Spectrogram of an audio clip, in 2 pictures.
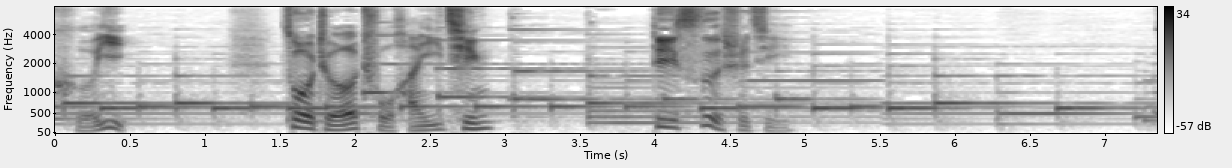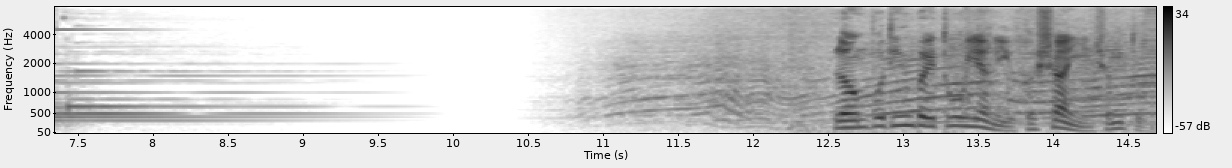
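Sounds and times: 
speech: 0.1s - 0.6s, 1.6s - 3.2s, 4.0s - 5.0s, 12.6s - 14.6s
motorcycle engine revving: 10.6s - 14.6s.

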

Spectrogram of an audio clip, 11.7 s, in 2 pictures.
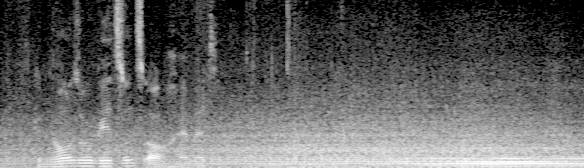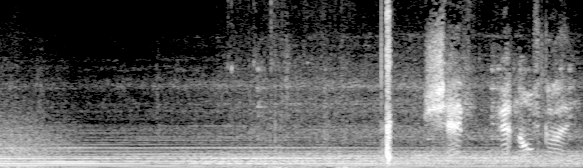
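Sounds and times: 
car engine accelerating during a chase: 0.0s - 11.6s
speech: 0.4s - 2.5s.

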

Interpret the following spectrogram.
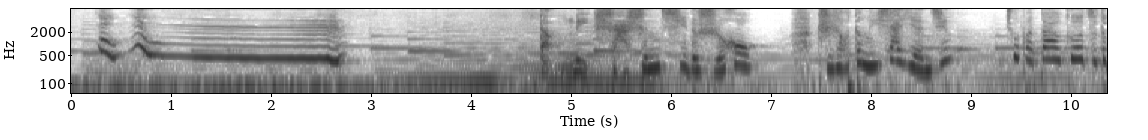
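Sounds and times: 
frightened stray dog whimpering and howling in a park: 0.3s - 2.8s
speech: 5.0s - 10.3s.

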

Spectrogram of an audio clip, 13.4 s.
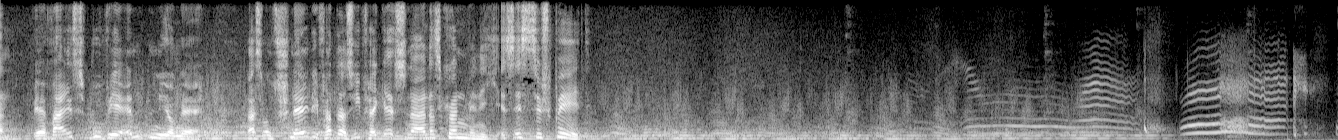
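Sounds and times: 
speech: 0.0s - 6.2s
low steady hum: 0.0s - 13.2s
child crying in a dramatized household scene: 9.6s - 13.3s.

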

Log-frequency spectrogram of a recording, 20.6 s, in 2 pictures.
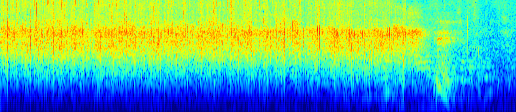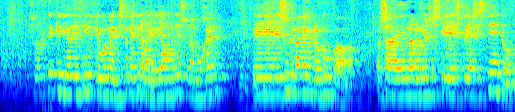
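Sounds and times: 
audience applause: 0.0s - 8.6s
speech: 11.3s - 14.8s, 15.4s - 20.6s.

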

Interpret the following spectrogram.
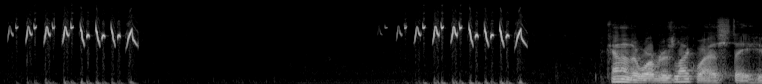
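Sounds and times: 
northern waterthrush ringing song: 0.0s - 2.0s, 3.8s - 5.9s
speech: 6.1s - 7.6s.

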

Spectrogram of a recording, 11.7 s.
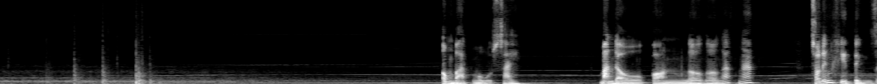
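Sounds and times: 
knocking on a door: 0.5s - 2.4s
speech: 5.9s - 7.0s, 8.0s - 10.2s, 10.8s - 11.6s.

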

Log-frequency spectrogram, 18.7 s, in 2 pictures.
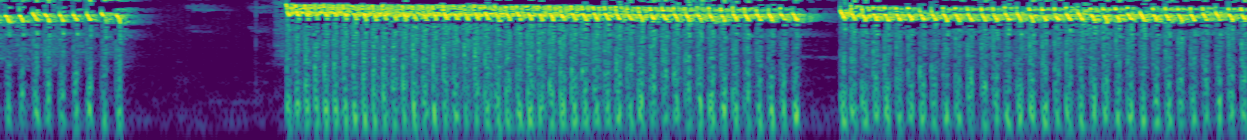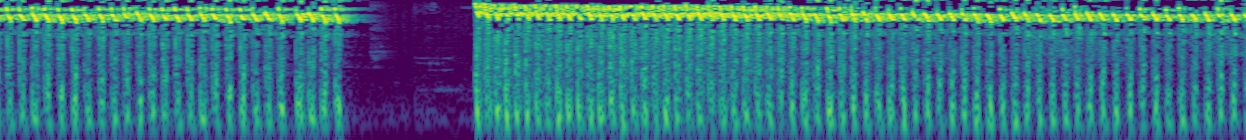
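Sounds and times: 
song: 0.0s - 12.2s, 12.9s - 18.7s.

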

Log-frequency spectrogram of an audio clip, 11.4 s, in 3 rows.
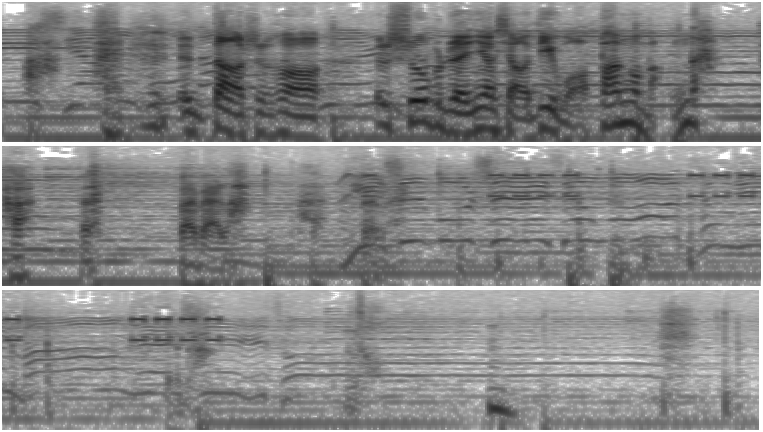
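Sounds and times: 
speech: 0.1s - 6.4s
telephone ringing: 6.4s - 8.8s.

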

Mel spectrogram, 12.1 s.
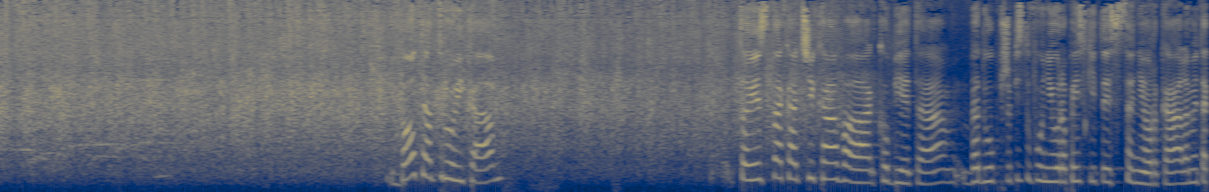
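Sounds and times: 
audience applause: 0.0s - 8.8s
speech: 4.0s - 5.2s, 7.4s - 12.0s.

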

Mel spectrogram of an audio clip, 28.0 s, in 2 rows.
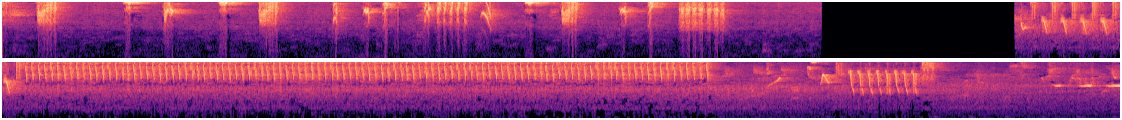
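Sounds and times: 
songbird masteran song with squeaky chattering and sharp chirps: 0.0s - 0.8s, 1.5s - 9.1s, 12.7s - 25.7s.

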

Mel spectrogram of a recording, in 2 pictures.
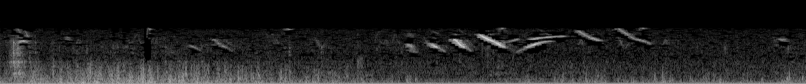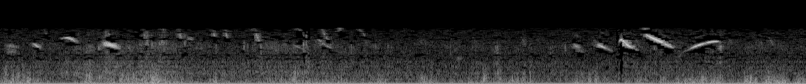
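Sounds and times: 
green-winged saltator song: 1.4s - 3.0s, 3.8s - 6.7s, 7.8s - 11.8s, 13.8s - 15.9s.

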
